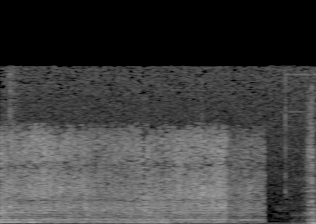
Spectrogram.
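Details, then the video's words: Bee buzzing: a steady, noisy droning hum lasting over two seconds, then cutting out into near quiet before a brief burst of noise at the end. "know the names and sounds of animals | cat,dog,bee"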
